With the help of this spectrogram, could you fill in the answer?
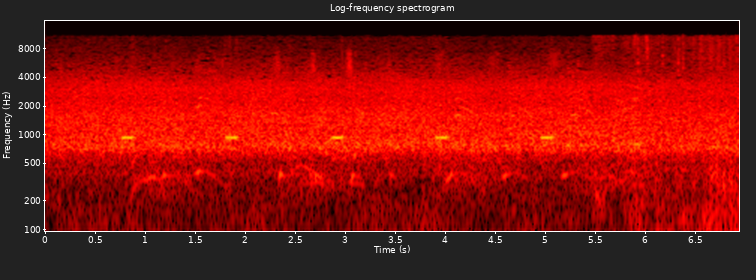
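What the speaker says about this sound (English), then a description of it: "The crowd here in the Dome making things difficult." A packed crowd inside a domed football stadium roars as a steady, echoing wash of noise while a commentator talks over it.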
